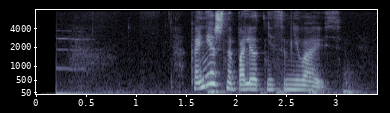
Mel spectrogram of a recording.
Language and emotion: Russian, positive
